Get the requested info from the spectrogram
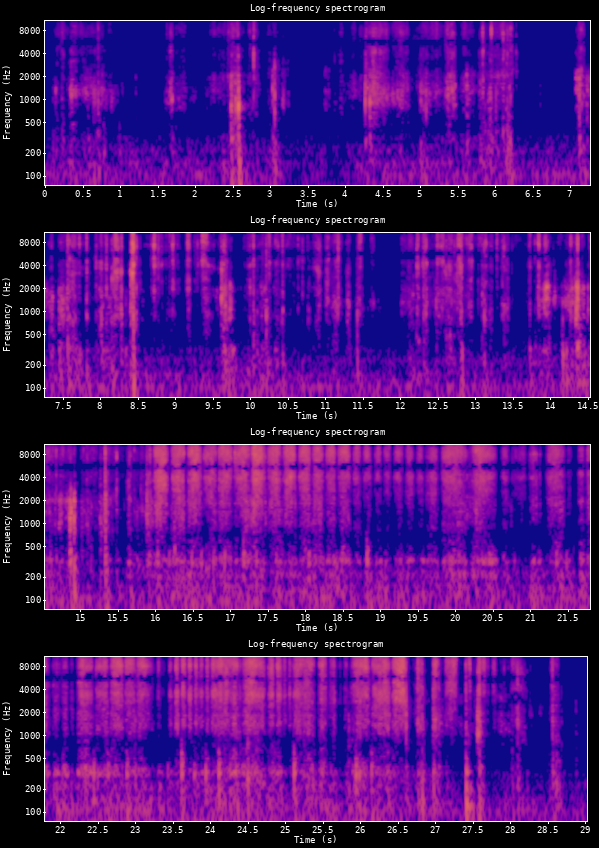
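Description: A sanding block rubbed in quick back-and-forth strokes over a printed paper image, scuffing its bright, shiny surface to make it look older. The strokes come in short stop-start spells at first, then run continuously and louder through the second half.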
